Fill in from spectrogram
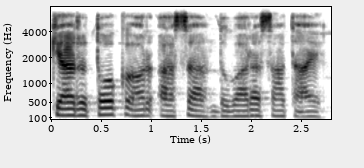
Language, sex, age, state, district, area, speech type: Urdu, male, 18-30, Bihar, Khagaria, rural, read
